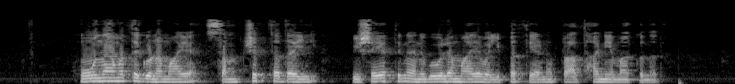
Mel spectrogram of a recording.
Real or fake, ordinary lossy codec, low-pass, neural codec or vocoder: real; MP3, 32 kbps; 10.8 kHz; none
